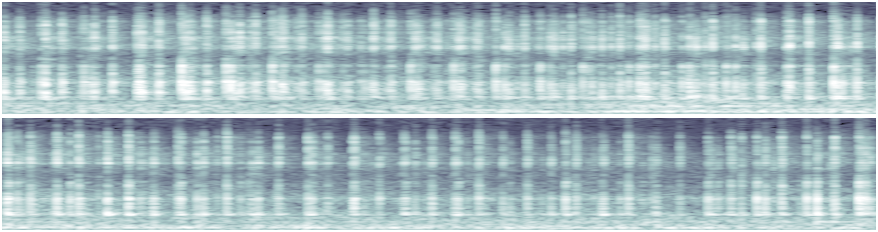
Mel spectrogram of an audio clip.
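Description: A flat, solid bamboo cutting board of medium size with rounded corners is held upright while fingertips and nails tap and scratch its face and edges. The result is a steady, quiet stream of dense, dry clicks and scrapes with short ring, mostly in the midrange.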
